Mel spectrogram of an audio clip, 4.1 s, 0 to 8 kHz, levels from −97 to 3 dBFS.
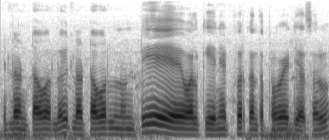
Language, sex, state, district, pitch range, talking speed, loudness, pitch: Telugu, male, Andhra Pradesh, Annamaya, 120-125 Hz, 145 wpm, -14 LUFS, 120 Hz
